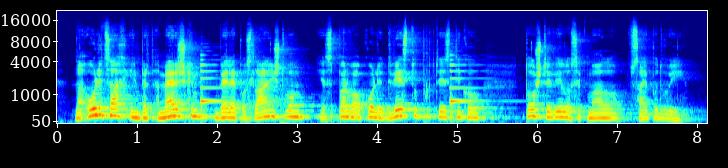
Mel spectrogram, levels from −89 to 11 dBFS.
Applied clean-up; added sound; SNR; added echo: none; Piano; 12 dB; none.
